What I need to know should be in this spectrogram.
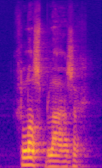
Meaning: a glassblower
- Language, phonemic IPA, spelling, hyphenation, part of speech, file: Dutch, /ˈɣlɑsˌblaː.zər/, glasblazer, glas‧bla‧zer, noun, Nl-glasblazer.ogg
